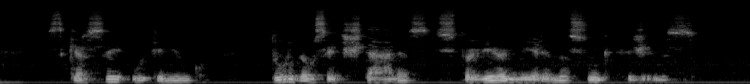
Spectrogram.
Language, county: Lithuanian, Vilnius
